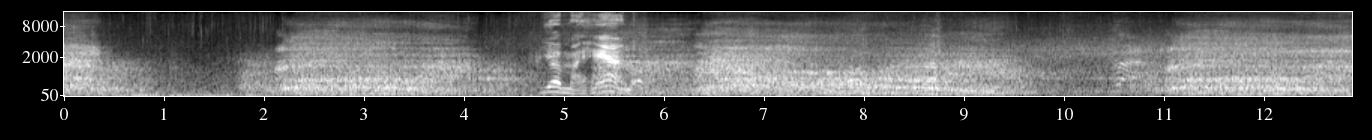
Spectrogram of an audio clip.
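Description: A man groans and cries out in pain.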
